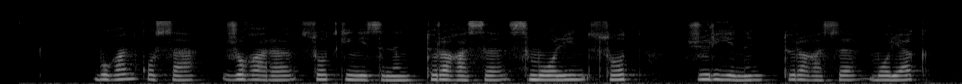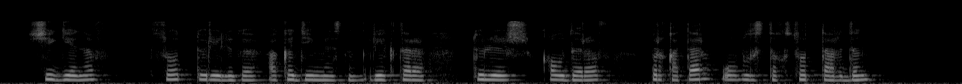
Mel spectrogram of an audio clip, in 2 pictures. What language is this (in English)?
Kazakh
